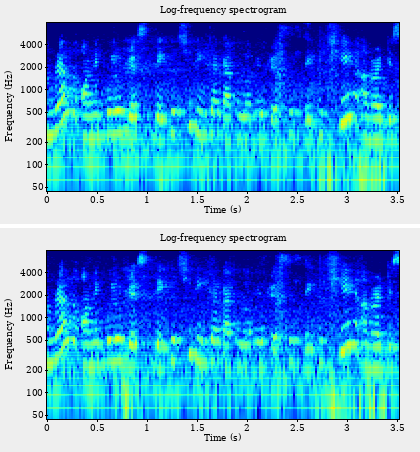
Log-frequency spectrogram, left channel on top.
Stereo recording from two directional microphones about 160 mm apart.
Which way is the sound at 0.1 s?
15° right (ahead or behind).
